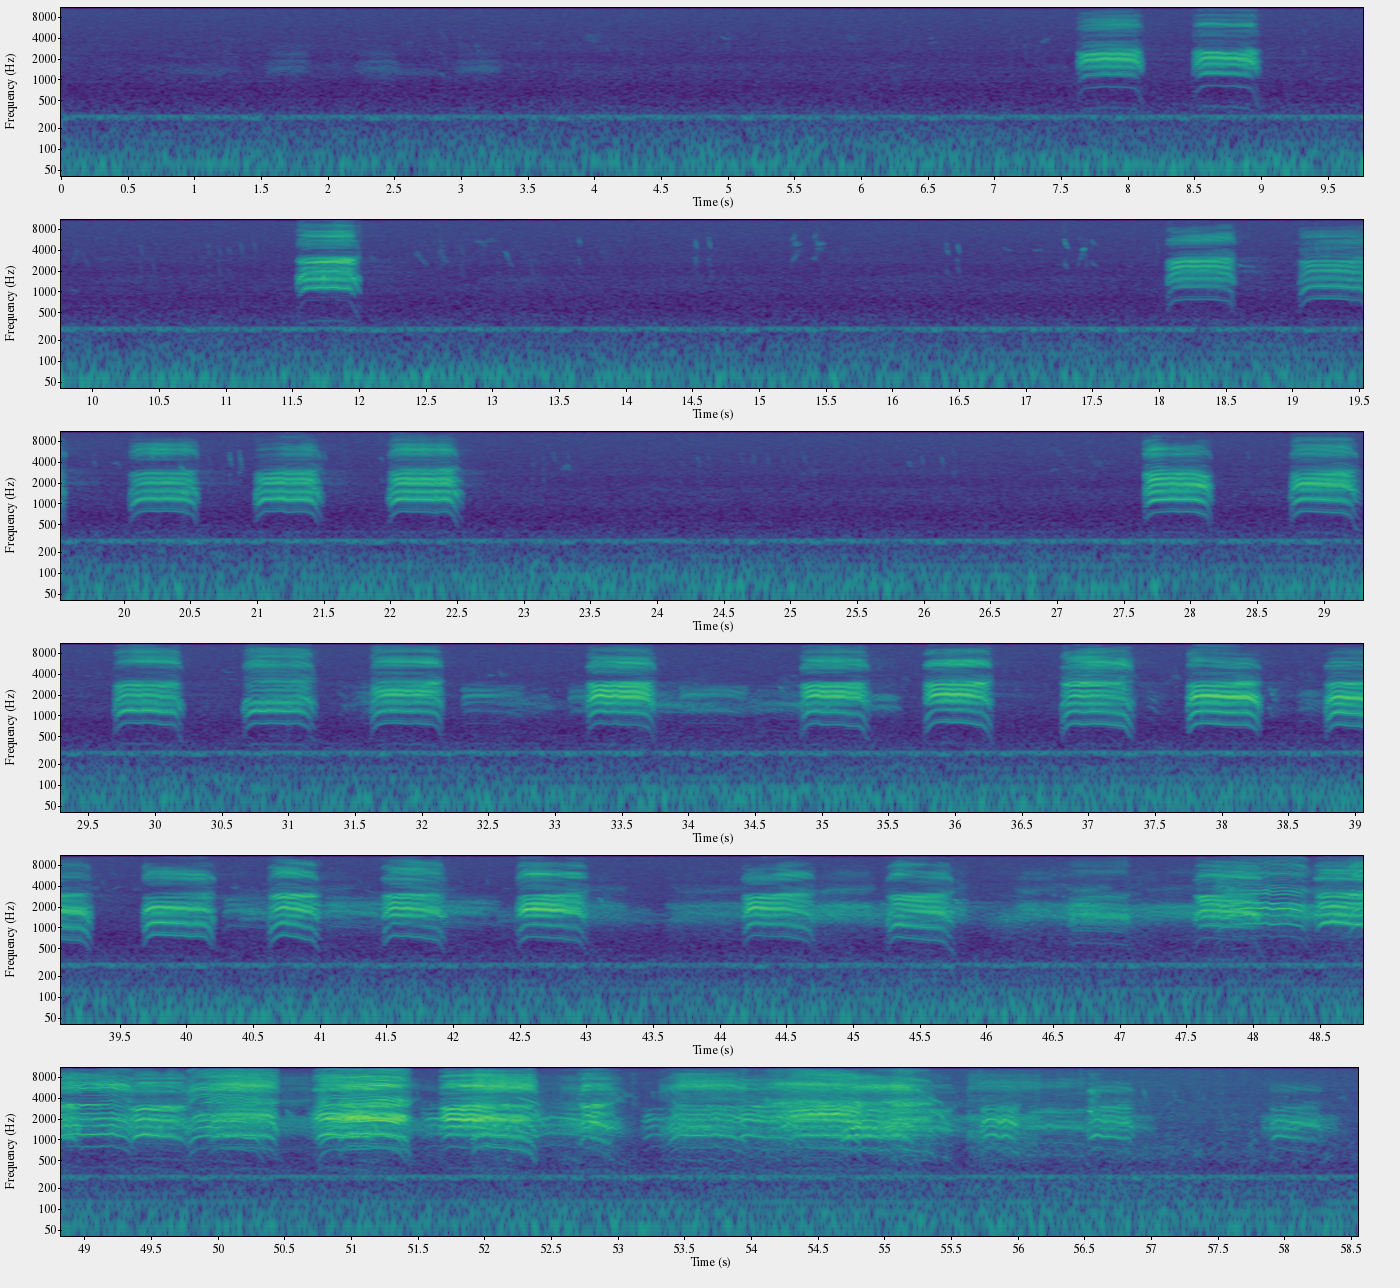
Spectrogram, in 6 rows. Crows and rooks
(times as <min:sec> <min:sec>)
0:00.3 0:03.5, 0:07.5 0:09.6, 0:11.4 0:12.4, 0:18.0 0:23.1, 0:27.6 0:58.5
